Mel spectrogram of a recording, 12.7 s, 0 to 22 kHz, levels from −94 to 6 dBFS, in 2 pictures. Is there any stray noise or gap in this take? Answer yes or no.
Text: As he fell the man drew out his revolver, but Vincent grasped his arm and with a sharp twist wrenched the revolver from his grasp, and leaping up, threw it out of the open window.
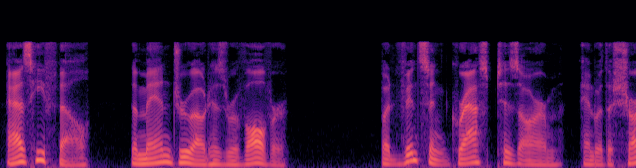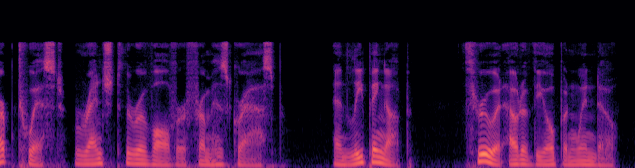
no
